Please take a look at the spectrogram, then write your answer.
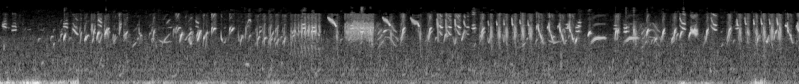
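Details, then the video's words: Several European goldfinches singing together, used to encourage males through moult and into song; rapid, dense twittering with liquid trills and buzzy notes, continuous and overlapping, with a brief harsher burst near the middle. "ستستة وبتبتة جماعية للحسون فعالة في تحفيز الحسون على الخروج من غيار الريش بسرعة"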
